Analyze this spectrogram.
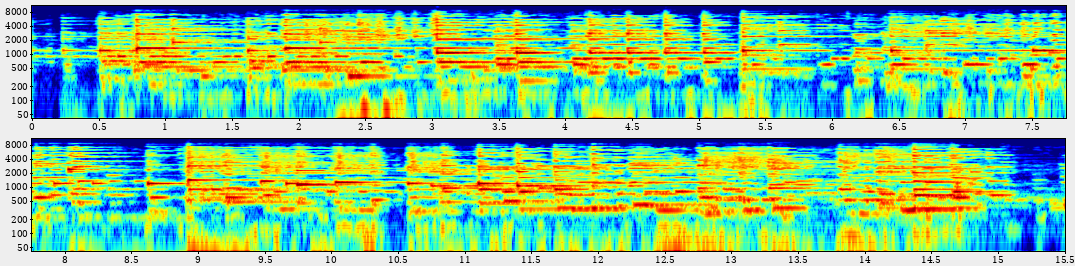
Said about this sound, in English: So there you are. That is the ringtone. I've just created a ringtone without having to turn on another device and fire up another program.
